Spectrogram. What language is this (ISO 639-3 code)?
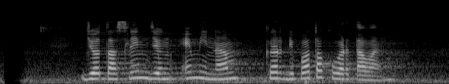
sun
